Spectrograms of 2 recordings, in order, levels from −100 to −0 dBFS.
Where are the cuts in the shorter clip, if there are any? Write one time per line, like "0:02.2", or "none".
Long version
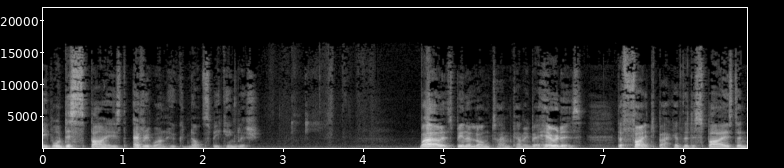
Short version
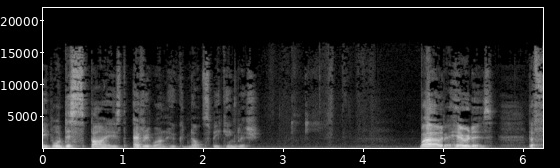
0:05.0

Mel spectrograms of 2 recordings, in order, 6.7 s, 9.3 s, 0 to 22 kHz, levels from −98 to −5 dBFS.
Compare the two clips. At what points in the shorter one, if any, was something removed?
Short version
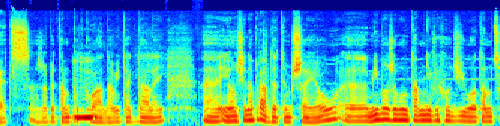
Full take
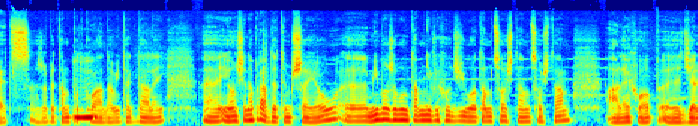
none

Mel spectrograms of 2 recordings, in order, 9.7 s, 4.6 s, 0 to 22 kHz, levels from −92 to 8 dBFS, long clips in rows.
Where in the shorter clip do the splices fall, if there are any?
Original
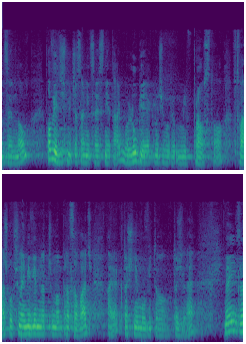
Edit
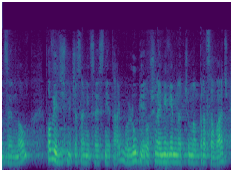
0:02.9

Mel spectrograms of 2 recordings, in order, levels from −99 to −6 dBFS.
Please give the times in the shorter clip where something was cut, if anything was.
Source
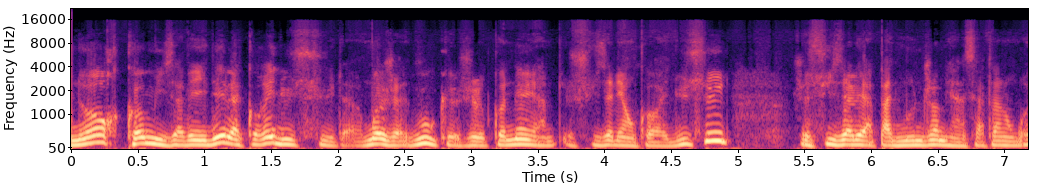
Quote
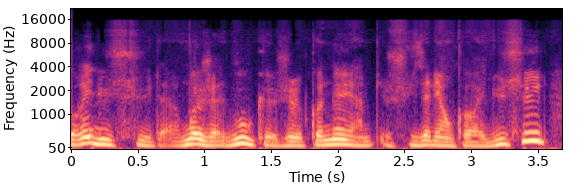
none

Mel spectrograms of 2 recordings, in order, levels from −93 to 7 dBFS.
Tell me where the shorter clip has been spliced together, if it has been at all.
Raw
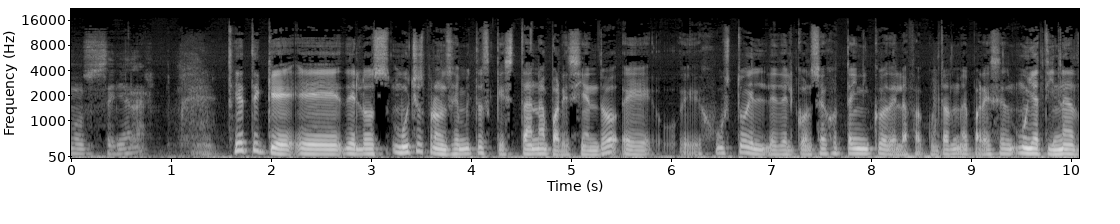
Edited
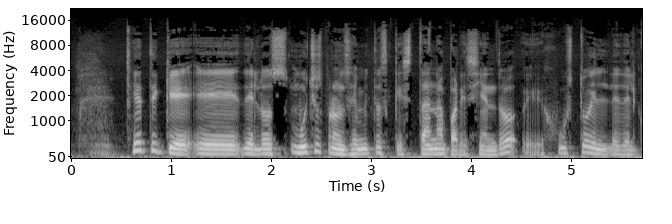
0:04.5

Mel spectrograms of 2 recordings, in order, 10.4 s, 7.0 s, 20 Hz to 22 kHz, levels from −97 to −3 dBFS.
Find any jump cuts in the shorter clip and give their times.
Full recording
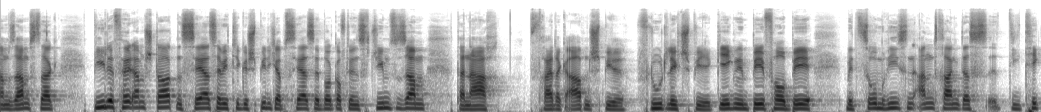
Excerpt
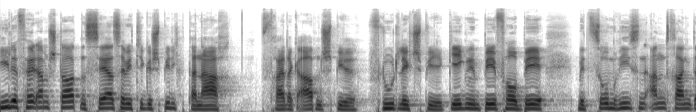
0:01.8

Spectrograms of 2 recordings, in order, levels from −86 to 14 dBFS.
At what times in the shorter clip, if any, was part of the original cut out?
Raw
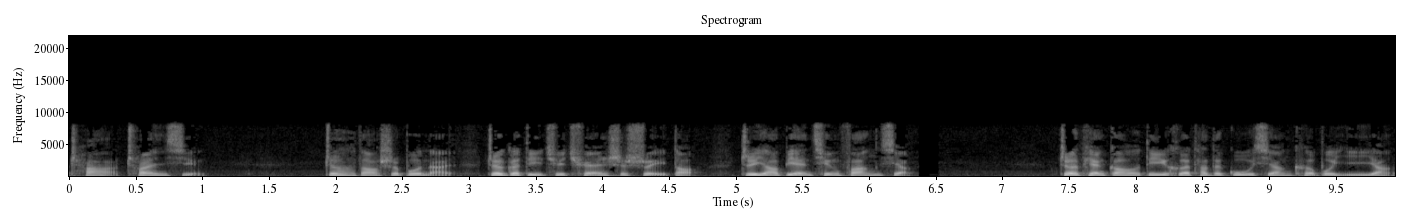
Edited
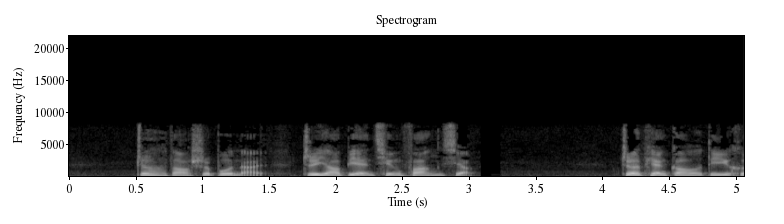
0:01.7

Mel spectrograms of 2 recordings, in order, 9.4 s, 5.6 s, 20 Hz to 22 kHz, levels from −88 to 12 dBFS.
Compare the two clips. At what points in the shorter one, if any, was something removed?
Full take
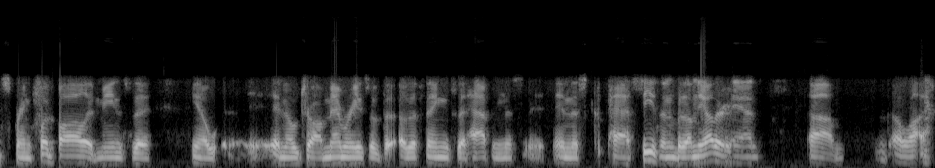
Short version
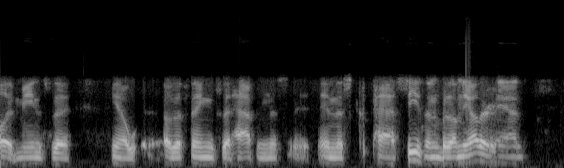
0:01.6

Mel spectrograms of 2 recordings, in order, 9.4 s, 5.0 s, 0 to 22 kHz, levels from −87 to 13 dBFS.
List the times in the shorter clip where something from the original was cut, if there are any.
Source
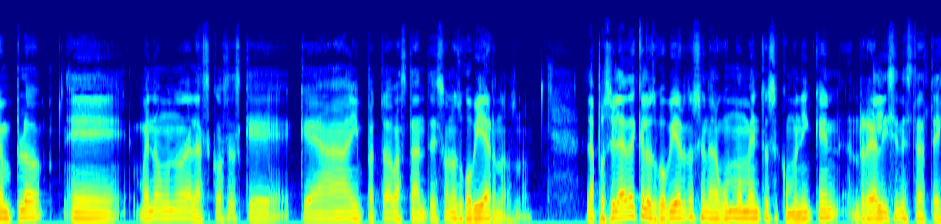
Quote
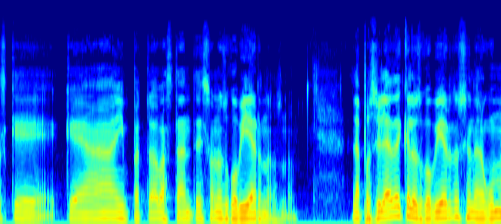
none

